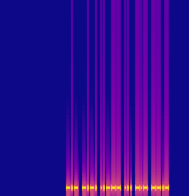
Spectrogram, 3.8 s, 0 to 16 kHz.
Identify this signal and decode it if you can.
Morse code, heard as a keyed tone, about 46 wpm, 700 Hz. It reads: KC2SKQ
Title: USA Call Signs - 6 Characters - 45wpm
